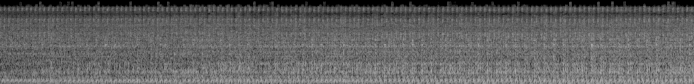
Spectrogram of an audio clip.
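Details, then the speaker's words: Troy-Bilt four-stroke backpack blower after Seafoam was added, choke off: a steady but slightly uneven, ragged idle, a touch rich, maybe just cold. The owner says it is not perfect, distrusts the filter, and has a new carburetor ordered; the cause is unconfirmed. "I don't know that she's running perfect, but I bet if we took it out and ran it for a while, that it would straighten up."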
